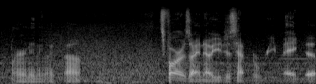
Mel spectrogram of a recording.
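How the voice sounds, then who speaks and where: A man's voice with noticeable background noise. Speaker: gaming streamer. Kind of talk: live game stream chat. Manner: louder than usual.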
